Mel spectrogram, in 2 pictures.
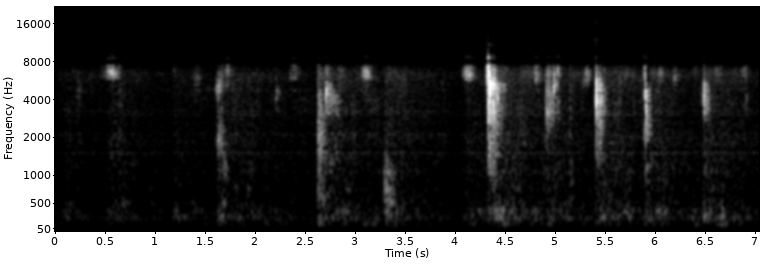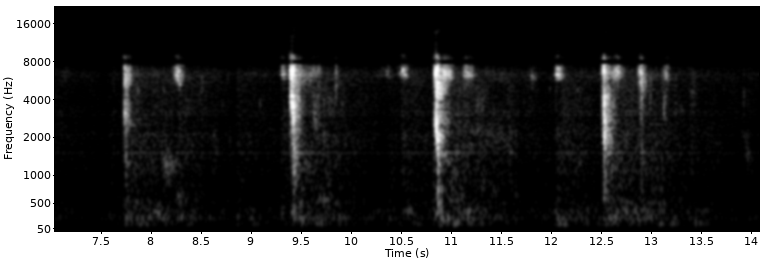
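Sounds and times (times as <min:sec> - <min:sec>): chewing with wet smacks: 0:04.2 - 0:07.0, 0:09.3 - 0:09.9, 0:12.1 - 0:13.3.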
